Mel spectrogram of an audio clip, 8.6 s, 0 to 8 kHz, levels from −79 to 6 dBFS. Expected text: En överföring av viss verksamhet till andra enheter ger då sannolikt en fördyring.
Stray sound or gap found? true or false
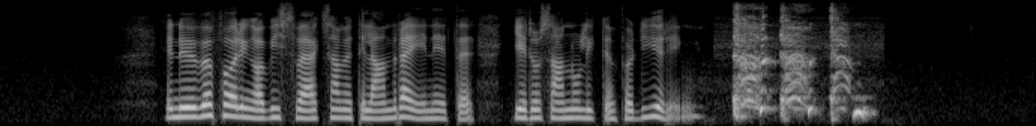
true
